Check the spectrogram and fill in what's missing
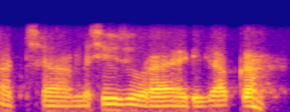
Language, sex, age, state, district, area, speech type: Hindi, male, 18-30, Rajasthan, Bharatpur, urban, conversation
